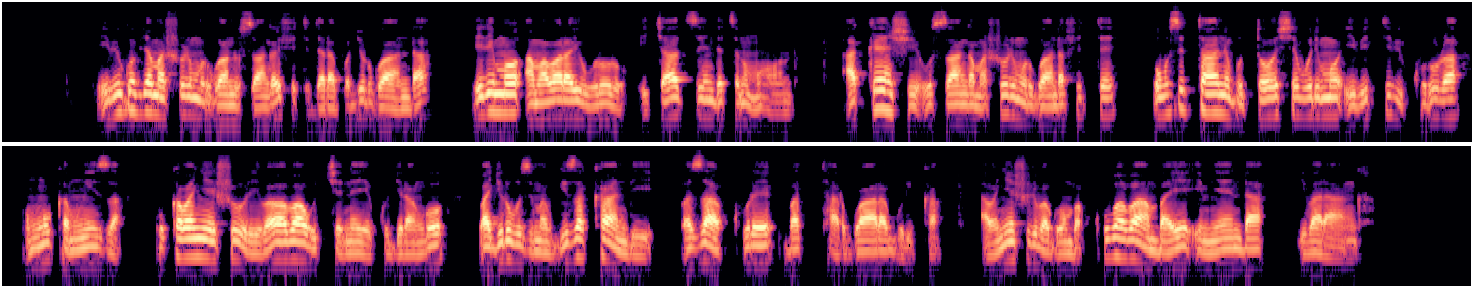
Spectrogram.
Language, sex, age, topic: Kinyarwanda, male, 36-49, education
